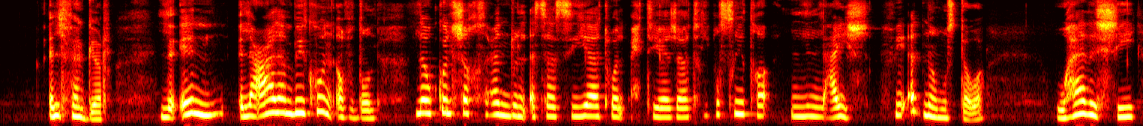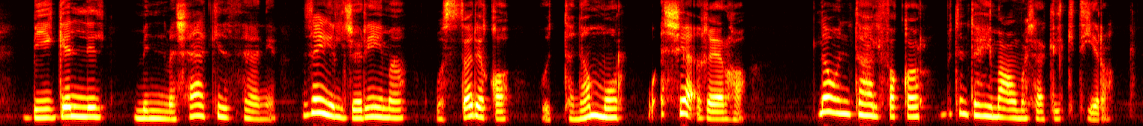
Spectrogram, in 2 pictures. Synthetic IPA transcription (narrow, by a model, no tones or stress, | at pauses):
ʔɪlfaɡɾ | lɪʔɪnːʔɪlʕaːlambɪjakʰuːnʔɑfd̪ˤɑl | lawkʊlːʃɑxsˤʕɪnd̪ʊlʔasaːsɪjːaːt̪wɪlʔɪħt̪ɪjaːd͡ʒaːt̪ɪlbɑsiːt̪ˤɑ | lɪlʕajʃ | fiʔad̪namʊst̪awa | wɪɦaːðaʃːiː | bɪjɡalːɪl | mɪnmaʃaːkɪlθaːnɪja | zajːɪld͡ʒaɾiːma | wɪsːaɾɪqa | wɪt̪ːanamːʊɾ | wɪʔaʃjaːʔɣeːɾɦa̰ | lawʔɪnt̪ahalfɑqɾbɪt̪ɪnt̪ahimaʕumaʃaːkɪlkɪ̥t̪ʰiːɾa̰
